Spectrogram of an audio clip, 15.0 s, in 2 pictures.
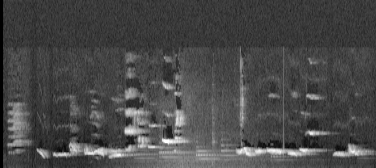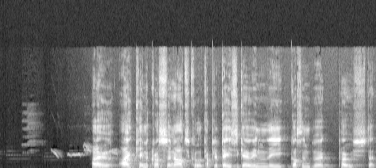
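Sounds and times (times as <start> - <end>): birds singing: 0.2 - 11.6.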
